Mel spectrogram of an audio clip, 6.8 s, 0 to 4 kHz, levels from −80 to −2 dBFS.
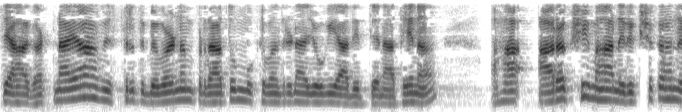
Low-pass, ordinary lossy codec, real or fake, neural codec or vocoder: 3.6 kHz; none; real; none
